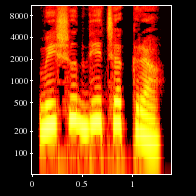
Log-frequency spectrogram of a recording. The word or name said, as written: ವಿಶುದ್ಧಿಚಕ್ರ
